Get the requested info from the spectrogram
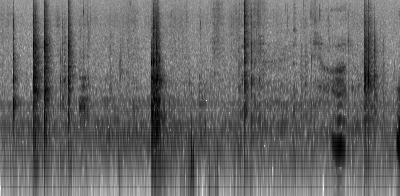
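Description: Wooden spatula clicking and scraping against a frying pan and a ceramic bowl in a few sharp knocks, then a louder knock about three seconds in as the bowl is set down on a glass tabletop. A few lighter clicks follow.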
